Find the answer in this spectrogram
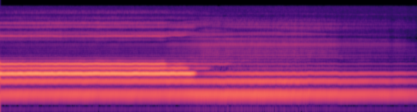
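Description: A man chanting one long "Om" on a single steady low note. The open "o" closes into a hummed "m" about three seconds in, and the hum then fades away.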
